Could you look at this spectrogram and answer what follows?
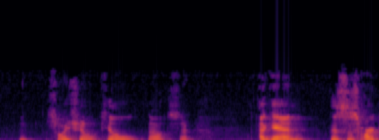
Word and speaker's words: Schuylkill: l k i l l so it's so shill kill so she'll kill notes again this is hard to pronounce unnecessarily because of the way it's spelled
